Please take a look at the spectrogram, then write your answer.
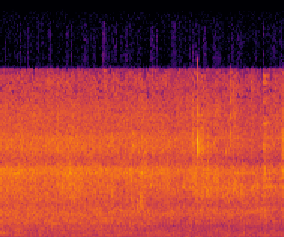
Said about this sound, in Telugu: ఇప్పుడు ఒక గ్లాసు నీళ్ళు పోయాలండి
